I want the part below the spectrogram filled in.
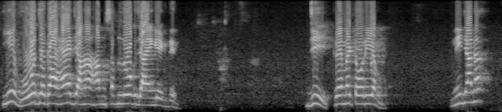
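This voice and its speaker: Male tutor, high voice, joking classroom style, slow deliberate definitions. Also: poor audio. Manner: chatty, teasing, reads definitions slowly. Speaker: English teacher. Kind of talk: exam vocabulary lesson.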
